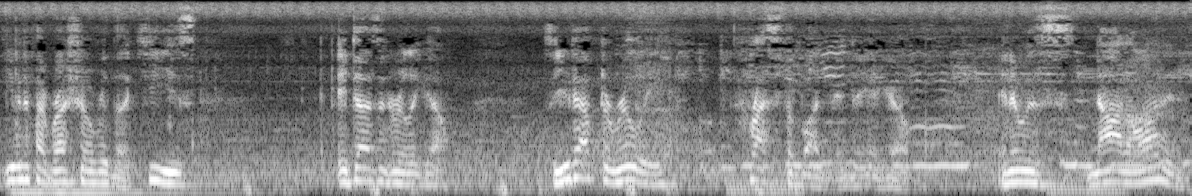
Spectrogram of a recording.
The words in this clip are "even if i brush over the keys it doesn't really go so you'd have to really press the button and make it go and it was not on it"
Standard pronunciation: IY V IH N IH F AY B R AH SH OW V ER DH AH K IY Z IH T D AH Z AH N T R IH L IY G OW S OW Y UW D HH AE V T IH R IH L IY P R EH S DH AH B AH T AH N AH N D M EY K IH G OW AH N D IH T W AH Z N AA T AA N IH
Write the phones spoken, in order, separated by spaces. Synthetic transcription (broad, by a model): IY V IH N IH F AY R AH SH OW V ER DH AH K IY Z IH T D AH Z AH N T R IH L IY G OW S OW Y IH D HH AE F T IH R IH L IY P R EH S DH AH B AH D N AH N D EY IH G OW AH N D IH T W AH Z N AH T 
